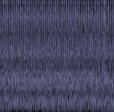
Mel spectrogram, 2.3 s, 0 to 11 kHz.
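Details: Mazda (Suzuki Every-type 2012 Japanese engine) with check engine light and code P0303: low idle with uneven, slightly shaky beat and faint stumble; cylinder 3 is misfiring.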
